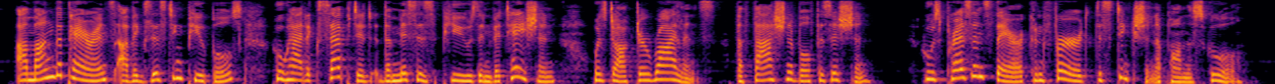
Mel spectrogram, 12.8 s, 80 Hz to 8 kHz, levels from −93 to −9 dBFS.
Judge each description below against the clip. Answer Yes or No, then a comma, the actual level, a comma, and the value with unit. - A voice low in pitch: No, high, 215 Hz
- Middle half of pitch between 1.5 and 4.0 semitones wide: No, average, 4.7 semitones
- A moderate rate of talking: No, slow, 125 wpm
